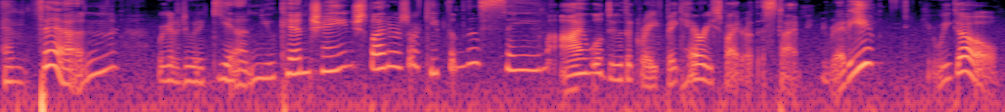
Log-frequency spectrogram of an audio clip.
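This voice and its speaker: Female storytime reader for small kids, unhurried pace with a creaky edge, clear instructions and dramatic storybook phrasing. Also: on the high side. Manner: simple, instructive phrasing addressed to small children. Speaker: children's librarian leading storytime. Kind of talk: storytime for young children, with rhymes, songs and read-aloud. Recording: steady background noise.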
